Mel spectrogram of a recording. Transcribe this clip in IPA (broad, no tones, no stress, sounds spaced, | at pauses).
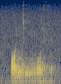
ɔ ɲ o d mː u ɾ e̤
